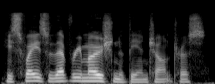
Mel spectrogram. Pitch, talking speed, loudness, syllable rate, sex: 135 Hz, 220 wpm, -18 LUFS, 6.5 syllables/s, male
